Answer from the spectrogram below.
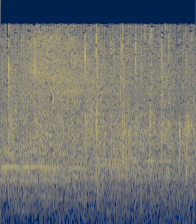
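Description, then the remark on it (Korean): An audience claps for Induk University, which lent its lecture hall as the broadcast venue; a dense wash of many hands with no individual claps standing out, loud and even for the whole two seconds with no voices on top. “인덕대학교에도 여러분 박수 한번 보내주시기 바랍니다.”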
